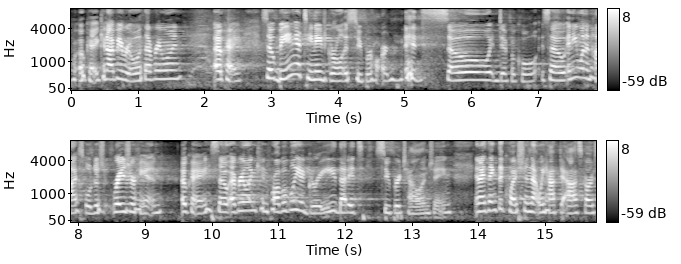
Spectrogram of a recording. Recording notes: Panel Discussion and Sermon from WOMAN Night, March 31, 2017, at the Cabot campus of newlifechurch.tv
